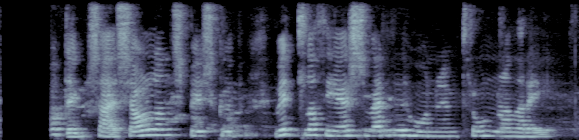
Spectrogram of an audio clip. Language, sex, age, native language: Icelandic, female, 12, Icelandic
